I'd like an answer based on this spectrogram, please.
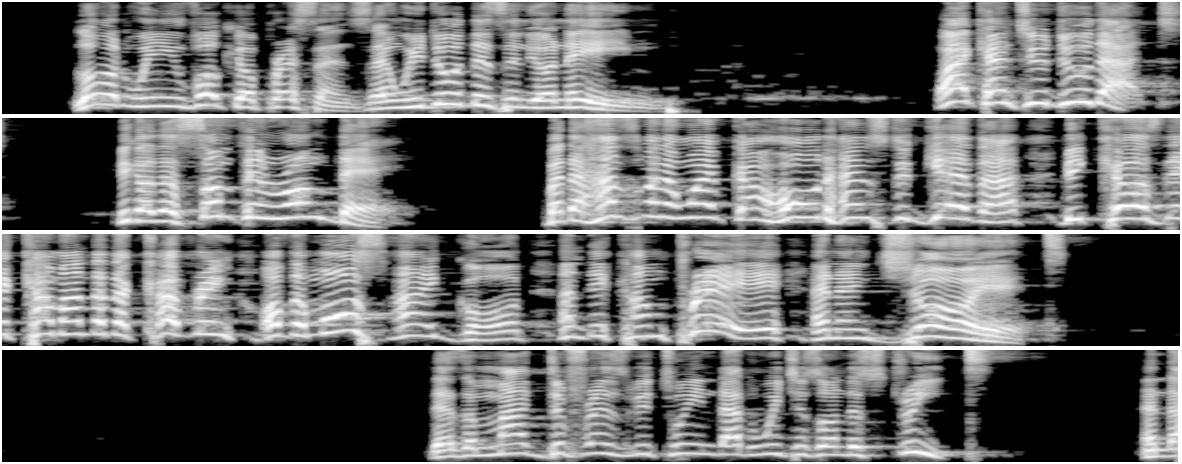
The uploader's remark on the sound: Sermon preached at Adabraka Campus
